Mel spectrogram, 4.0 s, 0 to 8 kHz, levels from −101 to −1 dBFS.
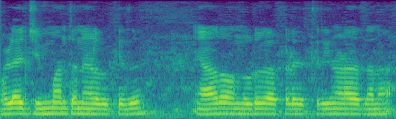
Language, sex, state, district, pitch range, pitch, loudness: Kannada, male, Karnataka, Raichur, 130-135 Hz, 130 Hz, -15 LUFS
